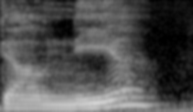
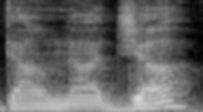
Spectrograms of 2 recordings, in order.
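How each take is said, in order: First: The J in the name is not sounded. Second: The J in the name is sounded. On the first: "I don't know how it can be Dalnia, but it's N A J A" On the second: "pronouncing the J"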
